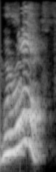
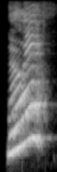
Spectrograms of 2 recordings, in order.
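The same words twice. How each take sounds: First: High, loud cheer; excited cry. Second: Very high, loud cheer; excited cry. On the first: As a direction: cheer along. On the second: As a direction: cheer wildly. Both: Acted. The others crying out as the peach rolls, excited. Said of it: "the others cried".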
